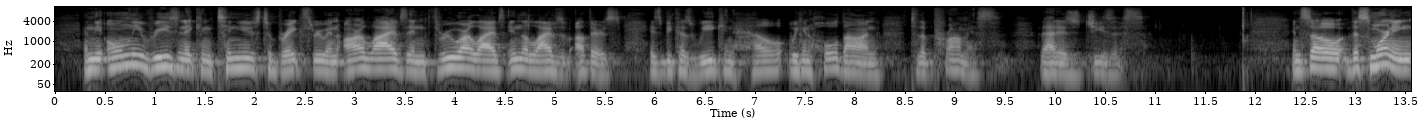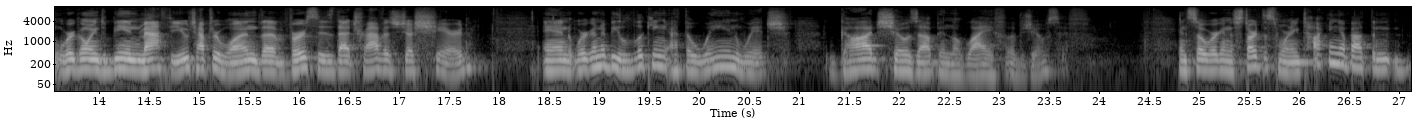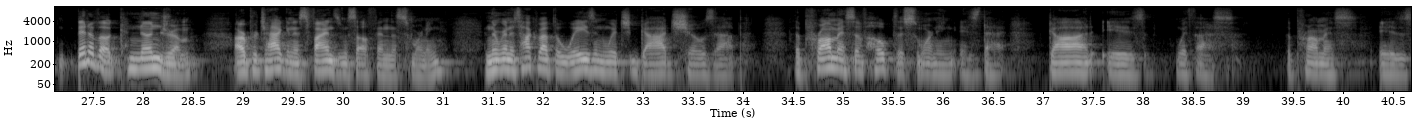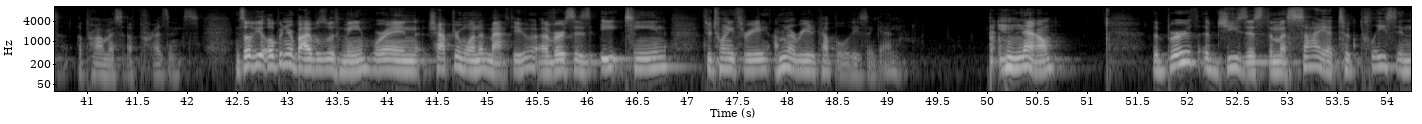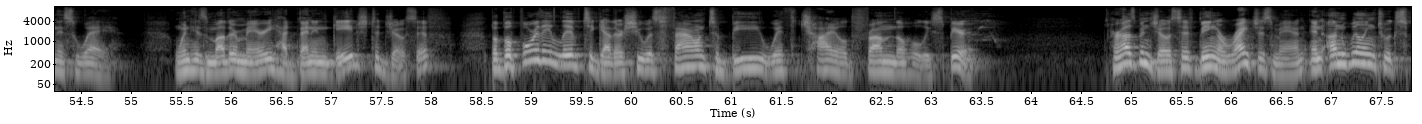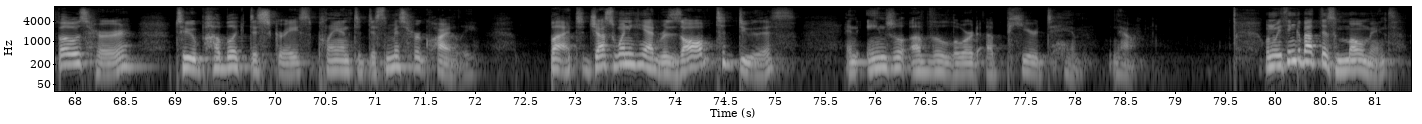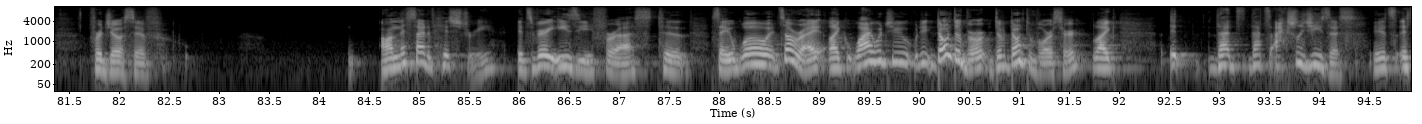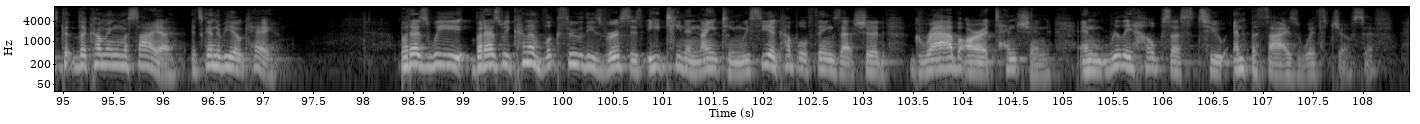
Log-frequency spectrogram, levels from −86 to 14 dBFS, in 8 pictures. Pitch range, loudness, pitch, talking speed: 115-155 Hz, -27 LUFS, 130 Hz, 175 wpm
